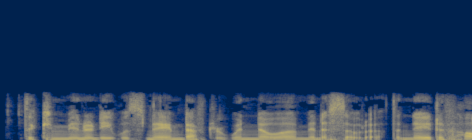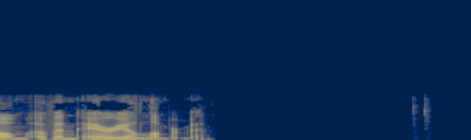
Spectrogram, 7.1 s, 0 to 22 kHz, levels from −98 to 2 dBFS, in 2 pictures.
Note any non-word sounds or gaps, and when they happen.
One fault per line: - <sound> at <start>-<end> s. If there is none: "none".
none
